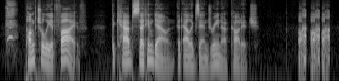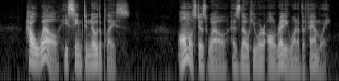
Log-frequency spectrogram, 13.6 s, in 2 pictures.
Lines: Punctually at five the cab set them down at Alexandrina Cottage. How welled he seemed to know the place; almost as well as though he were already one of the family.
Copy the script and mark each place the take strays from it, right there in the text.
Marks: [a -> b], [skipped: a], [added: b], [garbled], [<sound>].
[breath] Punctually at five the cab set [them -> him] down at Alexandrina Cottage. [laugh] How [welled -> well] he seemed to know the place; almost as well as though he were already one of the family.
